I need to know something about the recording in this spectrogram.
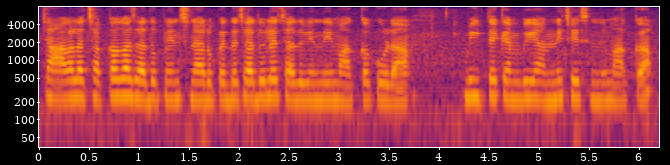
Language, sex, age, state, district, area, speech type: Telugu, female, 18-30, Telangana, Nalgonda, urban, spontaneous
